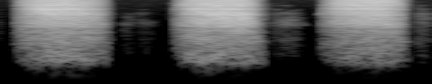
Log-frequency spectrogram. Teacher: the sound of letter F is voiceless because we don't use our sound box to to say this sound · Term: F sound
